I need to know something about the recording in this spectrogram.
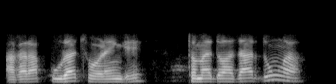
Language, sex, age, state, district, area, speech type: Urdu, male, 18-30, Delhi, East Delhi, urban, conversation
